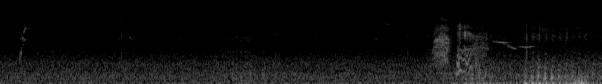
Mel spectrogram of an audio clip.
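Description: Birds foraging in grass right beside a ground-level microphone: a loud rustle a little after four seconds in, a short falling chirp, then a run of low bumps and rustling near the end as a bird works close to the mic.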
